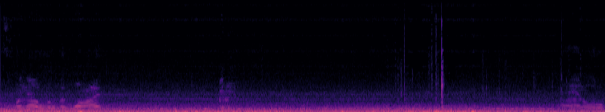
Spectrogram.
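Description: A Cadillac V-Series race car on a track, its engine note rising under throttle and easing off as it coasts, steady and loud beneath continuous talking.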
